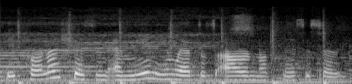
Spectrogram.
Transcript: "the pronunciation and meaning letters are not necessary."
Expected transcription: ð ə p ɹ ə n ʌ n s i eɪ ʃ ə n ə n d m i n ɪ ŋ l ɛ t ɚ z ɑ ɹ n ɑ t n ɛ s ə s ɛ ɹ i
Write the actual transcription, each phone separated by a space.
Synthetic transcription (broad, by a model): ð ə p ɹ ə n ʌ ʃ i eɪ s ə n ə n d m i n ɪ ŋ w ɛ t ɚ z ɑ ɹ n ɑ t n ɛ s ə s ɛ ɹ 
